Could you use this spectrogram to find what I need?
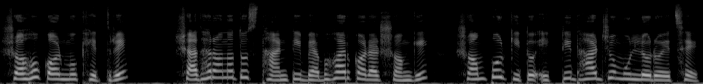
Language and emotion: Bengali, neutral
